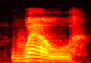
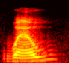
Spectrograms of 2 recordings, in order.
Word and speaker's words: well: Next up here is well. Okay, instead of saying well, okay, pronounce an L at the end.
